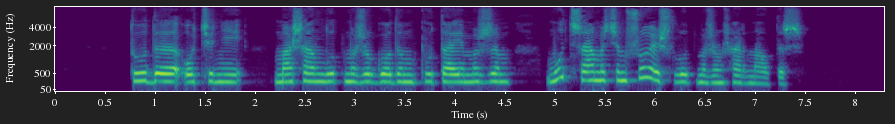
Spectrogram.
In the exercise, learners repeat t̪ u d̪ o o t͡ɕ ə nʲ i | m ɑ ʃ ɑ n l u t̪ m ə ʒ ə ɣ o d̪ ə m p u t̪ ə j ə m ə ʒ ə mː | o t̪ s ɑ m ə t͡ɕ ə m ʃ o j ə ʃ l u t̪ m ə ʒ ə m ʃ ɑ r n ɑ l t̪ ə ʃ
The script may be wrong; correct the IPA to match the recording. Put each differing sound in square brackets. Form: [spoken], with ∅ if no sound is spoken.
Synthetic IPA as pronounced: t̪ u d̪ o o t͡ɕ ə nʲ i | m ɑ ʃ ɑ n l u t̪ m ə ʒ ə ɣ o d̪ ə m p u t̪ [ɑ] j ə m ə ʒ ə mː | [u] t̪ [ʃ] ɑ m ə t͡ɕ ə m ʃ o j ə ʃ l u t̪ m ə ʒ ə m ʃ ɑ r n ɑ l t̪ ə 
